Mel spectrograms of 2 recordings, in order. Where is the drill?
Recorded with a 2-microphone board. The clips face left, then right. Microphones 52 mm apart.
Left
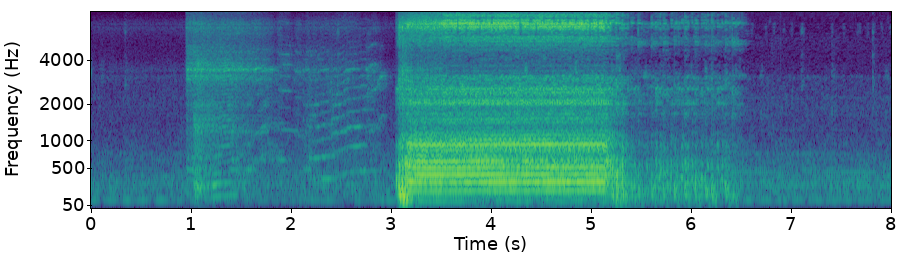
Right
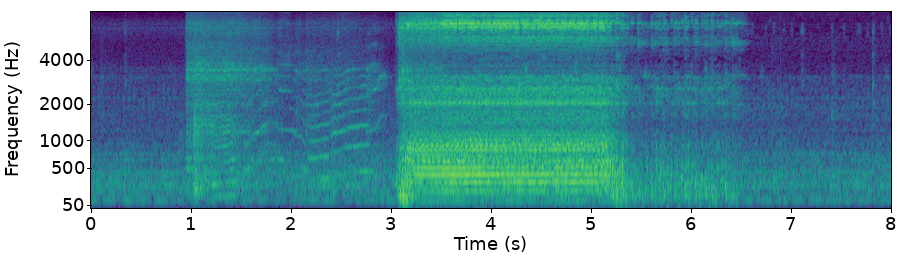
35° left (ahead or behind), 0.9 m.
